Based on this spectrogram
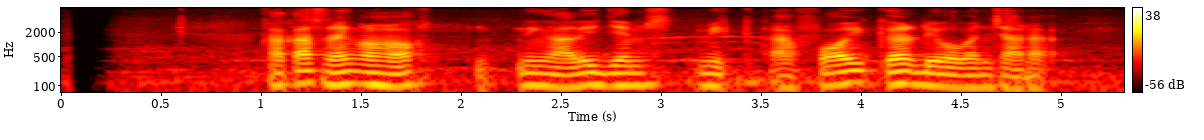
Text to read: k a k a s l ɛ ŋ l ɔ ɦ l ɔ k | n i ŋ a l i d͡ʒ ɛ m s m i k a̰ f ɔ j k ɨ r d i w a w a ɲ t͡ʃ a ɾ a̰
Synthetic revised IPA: k a k a s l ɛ ŋ l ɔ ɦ l ɔ k | n i ŋ a l i d͡ʒ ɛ m s m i k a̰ f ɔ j k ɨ r d i w a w a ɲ t͡ʃ a ɾ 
